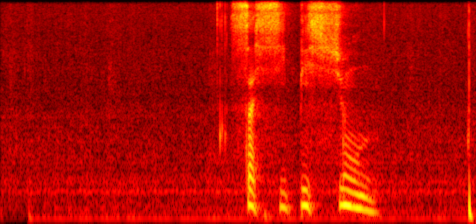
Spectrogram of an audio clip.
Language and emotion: Russian, angry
